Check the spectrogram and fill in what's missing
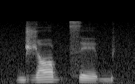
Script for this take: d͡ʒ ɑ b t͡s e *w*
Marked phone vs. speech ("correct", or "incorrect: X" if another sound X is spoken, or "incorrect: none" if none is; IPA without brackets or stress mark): incorrect: b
